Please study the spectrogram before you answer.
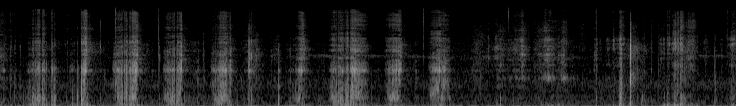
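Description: A chisel pares the surface of a solid carved wooden statue and is pushed into the wood near the figure's arm. A quiet series of dry, crunchy scraping cuts repeats at an uneven pace, each with a bright, brief bite, and one sharper snap comes near the end.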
